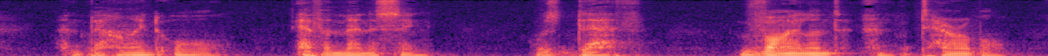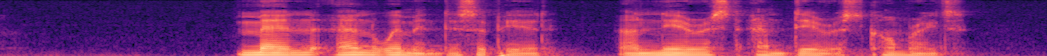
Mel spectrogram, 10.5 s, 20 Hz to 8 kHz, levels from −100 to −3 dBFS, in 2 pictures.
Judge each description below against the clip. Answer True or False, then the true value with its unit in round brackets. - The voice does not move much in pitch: True (2.0 semitones)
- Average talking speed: False (110 wpm)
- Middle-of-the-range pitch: False (95 Hz)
